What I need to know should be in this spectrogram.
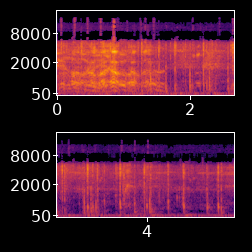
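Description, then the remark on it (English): Horses' hooves clip-clop steadily at moderate volume, a string of sharp, uneven knocks as the horses are urged from a stream into a dense thicket, with a busier burst of sound at the very start. “Arriving at the stream, they urged their horses into a dense thicket where they would be effectively concealed.”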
